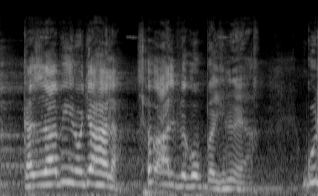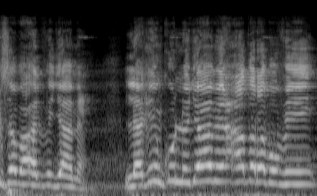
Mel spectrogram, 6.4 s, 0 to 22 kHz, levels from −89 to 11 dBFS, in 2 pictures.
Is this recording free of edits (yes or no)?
yes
